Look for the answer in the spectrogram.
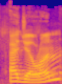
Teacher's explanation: أَجْرًا actually is pronounced with an echoing sound.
